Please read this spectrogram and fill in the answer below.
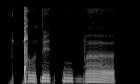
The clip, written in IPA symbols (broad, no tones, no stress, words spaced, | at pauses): ǃʊɗɪk͡pu bɐ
